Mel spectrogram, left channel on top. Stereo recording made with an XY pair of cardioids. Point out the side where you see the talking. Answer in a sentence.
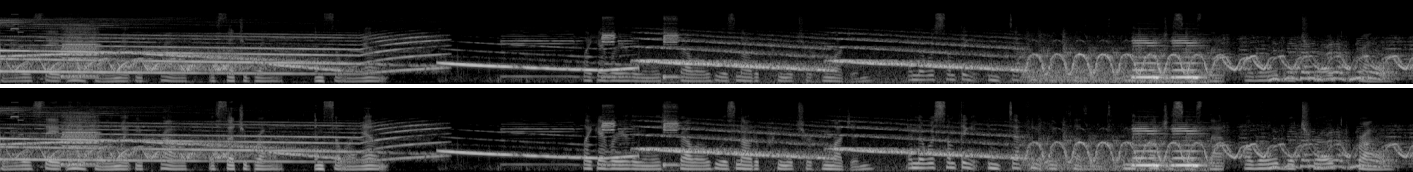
You can hear the talking on the right.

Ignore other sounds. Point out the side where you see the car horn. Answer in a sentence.
In this clip you hear the car horn in the centre.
